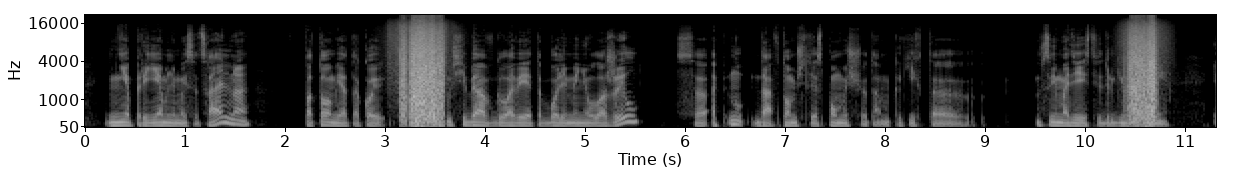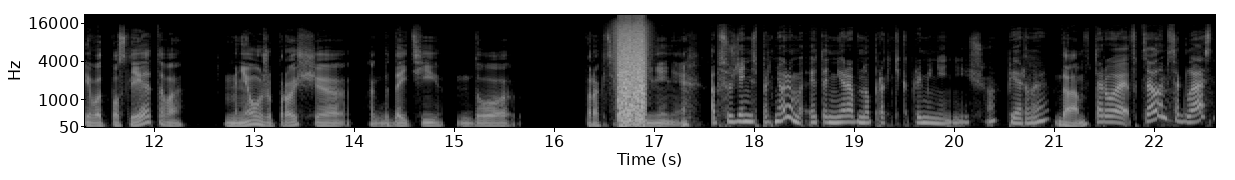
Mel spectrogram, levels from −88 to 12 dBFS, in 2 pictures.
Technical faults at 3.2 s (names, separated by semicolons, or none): wireless microphone noise hit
